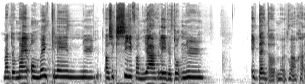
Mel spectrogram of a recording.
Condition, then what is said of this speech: Deafness. Dus daarom praat ik ook zo geweldig nu.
